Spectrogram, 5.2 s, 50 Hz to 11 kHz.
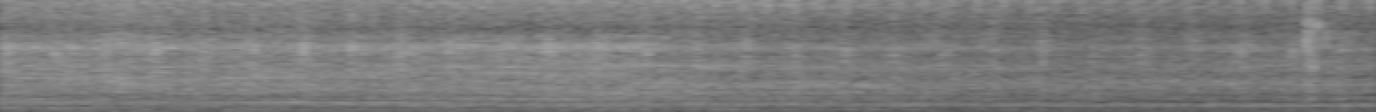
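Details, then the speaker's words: Saab 9-5 just after new NGK spark plugs and ignition cassette replaced for misfire, cold idle about 45 seconds after start: smooth, steady even beat with light accessory-side hiss, no stumble; healthy idle. "Seems to be idling pretty smooth so far. I mean, it's only been like 45 seconds since I fire it up, but uh I'm going to let it warm up."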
